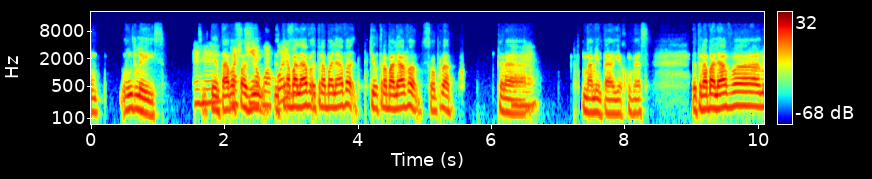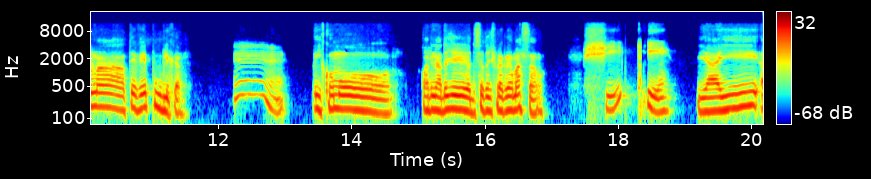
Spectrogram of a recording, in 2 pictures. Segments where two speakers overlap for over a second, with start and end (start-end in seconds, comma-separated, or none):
1.6-3.1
